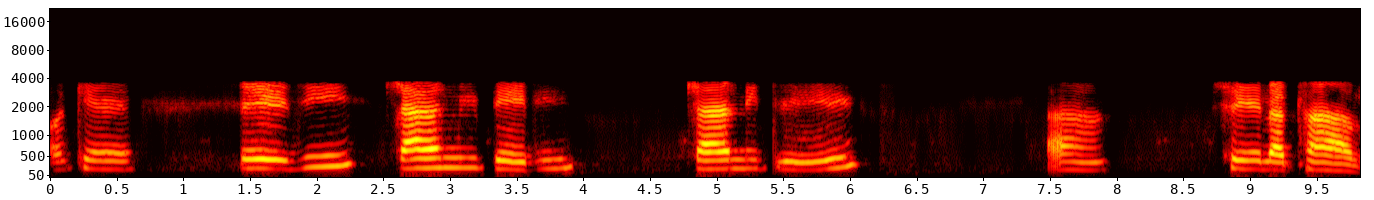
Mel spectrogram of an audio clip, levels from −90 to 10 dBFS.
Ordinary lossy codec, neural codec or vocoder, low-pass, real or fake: none; codec, 16 kHz, 2 kbps, X-Codec, HuBERT features, trained on general audio; 3.6 kHz; fake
